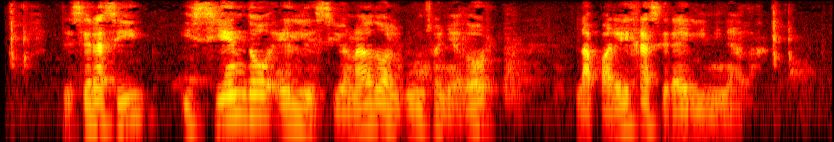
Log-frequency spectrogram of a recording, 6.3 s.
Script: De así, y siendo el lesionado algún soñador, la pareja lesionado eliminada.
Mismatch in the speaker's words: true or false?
true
